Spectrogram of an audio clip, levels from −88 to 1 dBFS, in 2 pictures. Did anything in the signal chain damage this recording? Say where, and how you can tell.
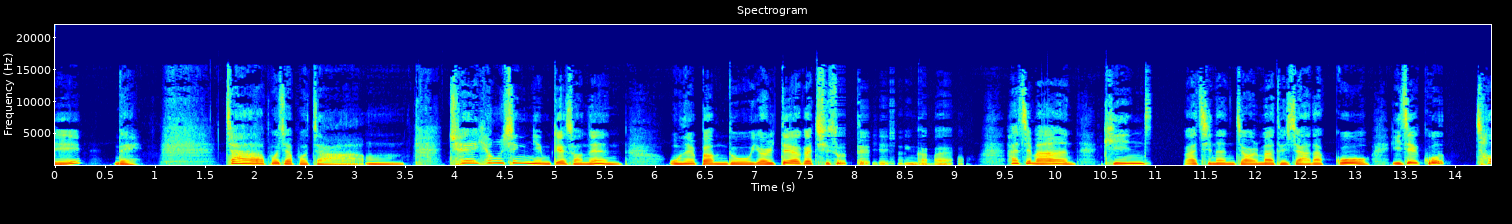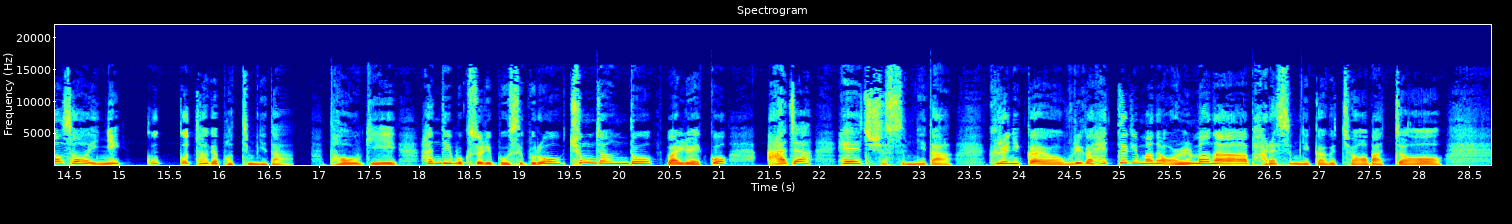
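Yes, at the codec and network stage: AAC frame loss with concealment damages the speech in four places. From 7.83 to 9.17 s, about 0.8 s of audio is missing across 1.28 s, with the longest gap roughly 150 ms. Further losses run 10.91 to 11.37 s, 13.70 to 14.23 s (scattered, longest about 70 ms) and 16.62 to 17.00 s. Each gap is filled in because the decoder rebuilds the missing frames from the last good spectrum.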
